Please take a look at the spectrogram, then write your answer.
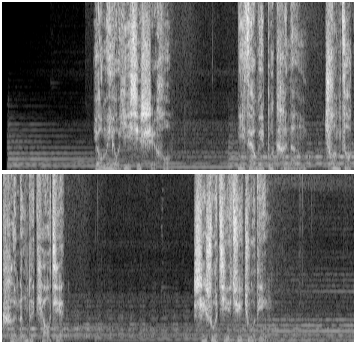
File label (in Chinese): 男, 独白; 招商证券西安部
